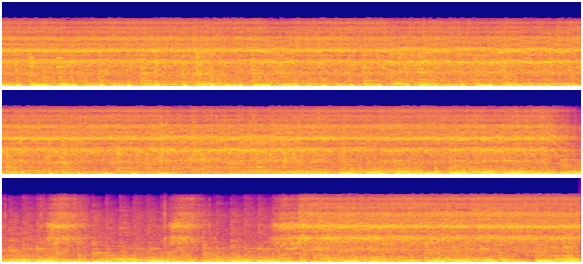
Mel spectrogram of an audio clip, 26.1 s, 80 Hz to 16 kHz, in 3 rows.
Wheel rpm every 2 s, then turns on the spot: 160, 160, 160, 160, 160, 160, 160, 160, 90, 20, 30, 160, 160.
none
